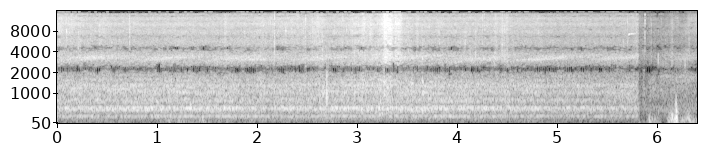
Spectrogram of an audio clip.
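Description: A steady swarm of honeybees hums loudly and continuously as a hive frame is lifted out during a spring inspection, ending with a few brief knocks and handling noises.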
